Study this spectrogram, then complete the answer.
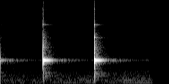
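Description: Mallets strike wooden marimba bars, each note ringing briefly.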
